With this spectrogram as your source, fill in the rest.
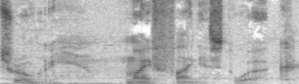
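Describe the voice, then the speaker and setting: Background noise can be clearly heard. Over it, a man puts on a character voice. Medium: video game. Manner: smug, sly.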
